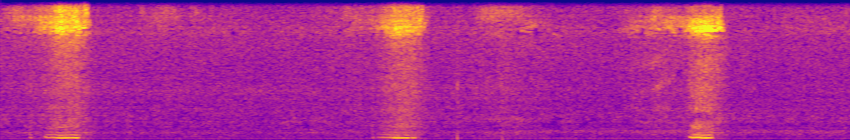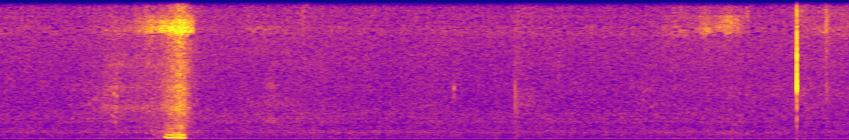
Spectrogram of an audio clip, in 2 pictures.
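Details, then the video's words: Female domestic cat snoring while asleep indoors: four soft, breathy snores, each about three seconds apart, over a steady low hum in a quiet room. "My Cat Snores"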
